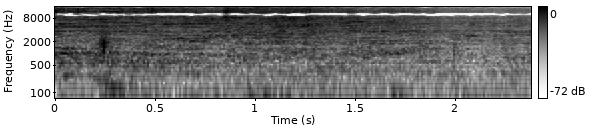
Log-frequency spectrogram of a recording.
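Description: A steady, even hiss from studio equipment runs without a break.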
